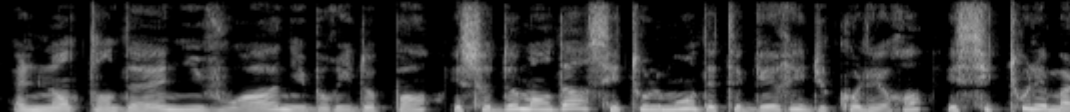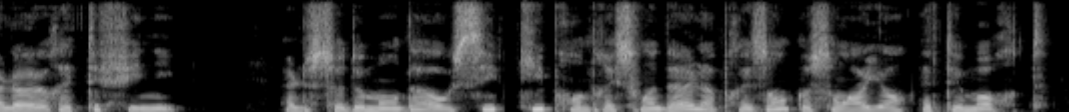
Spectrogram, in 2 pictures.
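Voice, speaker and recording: A woman narrating a children's novel in a measured, expressive reading voice. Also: fairly low pitch, no room sound. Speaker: audiobook reader.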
